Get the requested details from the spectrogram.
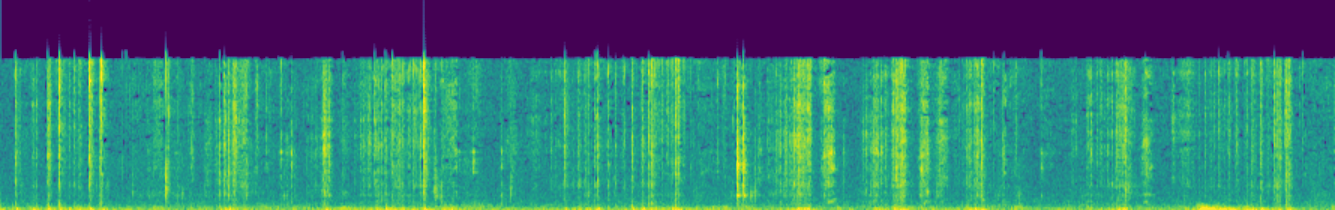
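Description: A thin slab of tan dry soap held in the fingers is scraped with a metal blade, peeling off curls. A steady run of crisp, bright scraping rasps and short crackles sits over a soft low rumble, with the strokes coming quickly one after another.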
